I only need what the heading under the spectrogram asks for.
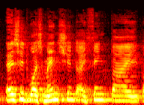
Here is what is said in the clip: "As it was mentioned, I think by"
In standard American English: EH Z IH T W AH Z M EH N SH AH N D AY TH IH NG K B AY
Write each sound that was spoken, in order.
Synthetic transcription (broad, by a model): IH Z IH T W AH Z M EH N SH AH N D AY TH IH NG K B AY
